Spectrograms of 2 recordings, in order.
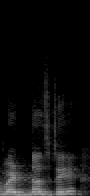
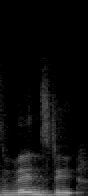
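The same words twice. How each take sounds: First: The d in the middle is pronounced. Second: The d in the middle is silent. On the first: The speaker calls it wrong. "this is not Wednesday" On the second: The speaker calls it right. "this is Wednesday. Over here, D is silent"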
